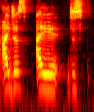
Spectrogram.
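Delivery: ordinary delivery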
